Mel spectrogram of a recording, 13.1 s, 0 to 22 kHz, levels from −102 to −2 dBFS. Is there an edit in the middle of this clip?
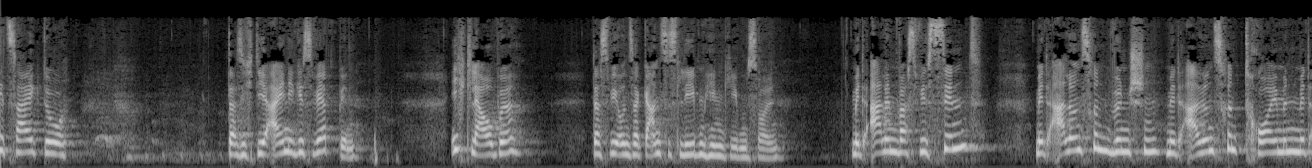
no; 0 cuts

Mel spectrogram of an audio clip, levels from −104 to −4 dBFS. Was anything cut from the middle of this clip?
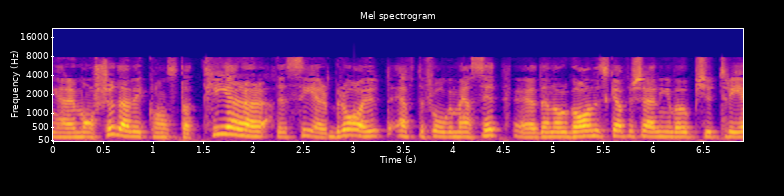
yes; 3 cuts; at 2.2 s, 2.7 s, 4.6 s

